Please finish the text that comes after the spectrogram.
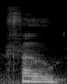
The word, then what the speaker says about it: faux: see she is covering for him fo Grant that's how you say it Fox isn't it fa a ux fox it's like uh fo faux sure faux faux Granite Lily Wayne says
